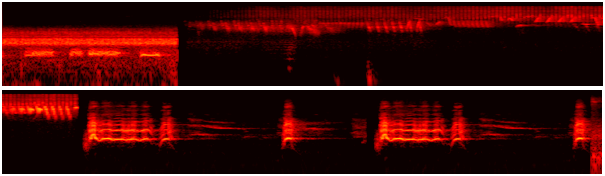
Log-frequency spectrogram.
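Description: A steady droning tone with a few low pulses, cut off after about two and a half seconds. Then a northern cardinal singing: high rapid chirps that speed up and grow louder. Then an unseen animal's loud pitched calls, two long ones about a second each and two short ones.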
